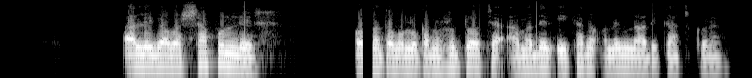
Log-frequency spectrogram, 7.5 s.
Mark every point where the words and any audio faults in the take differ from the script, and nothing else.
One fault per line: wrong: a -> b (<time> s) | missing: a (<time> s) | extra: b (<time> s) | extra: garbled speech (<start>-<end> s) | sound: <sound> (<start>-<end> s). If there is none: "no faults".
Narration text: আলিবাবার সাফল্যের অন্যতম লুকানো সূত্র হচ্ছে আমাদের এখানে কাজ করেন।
sound: dropout (3.6-3.7 s)
extra: অনেক নারী (6.0 s)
